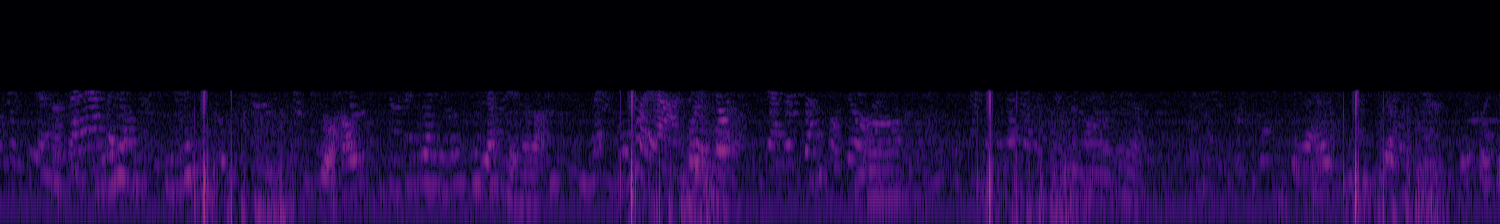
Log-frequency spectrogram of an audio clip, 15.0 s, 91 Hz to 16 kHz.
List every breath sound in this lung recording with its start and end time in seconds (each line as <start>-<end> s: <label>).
2.08-3.00 s: exhalation
6.27-7.19 s: exhalation
10.01-11.11 s: exhalation
13.73-14.83 s: exhalation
